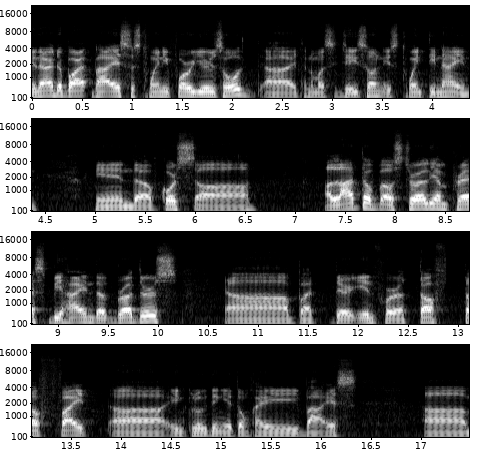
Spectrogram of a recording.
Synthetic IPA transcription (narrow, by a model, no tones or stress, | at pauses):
d̥̪ɪnaɹd̪ɐbaʔɪsɪst̪wɛ̃nt̪ifɔɹjiɹsold̪̚aʔɛt̪onɐmãnsɪd͡ʒejsɔ̃nɪst̪wɛ̃nt̪inãjn | ʔɛnd̪ɔv̥kɔɹsa | ʔɐlat̪ɔvawst̪ɹɛliɐ̃npɹɛsbɪɦãjnd̪ɐbɹʌd̪ɛɹs | ʔabɐt̪̚d̪ɛɹɪ̃nfɔɹɐt̪ʌft̪ʌfːajt̪̚aɪ̃nklud̪ɪ̃ŋɪt̪oŋkɐjbaʔɪs | ʔa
